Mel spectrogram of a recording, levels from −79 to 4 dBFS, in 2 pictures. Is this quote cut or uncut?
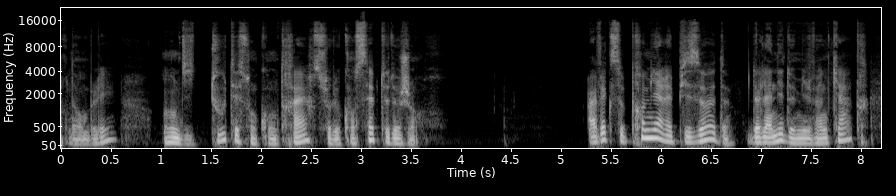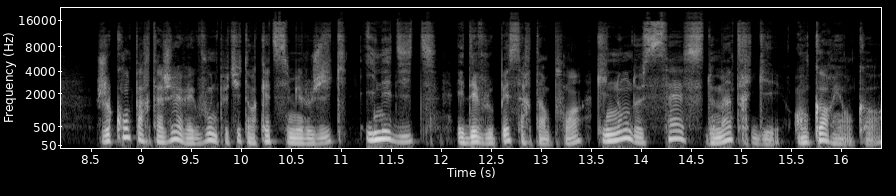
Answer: cut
